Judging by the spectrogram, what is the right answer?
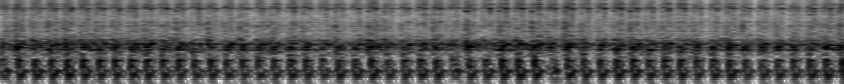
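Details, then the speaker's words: Honda Supra motorcycle idling after a kick start, the front engine section sounding "horrific": a rapid, even clatter at about three knocks a second over the small single, from a loose, worn clutch housing and bent crankshaft with runout. "oke eh step ini suaranya horor ya teman-teman untuk bagian sini untuk bagian mesin depan"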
